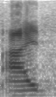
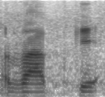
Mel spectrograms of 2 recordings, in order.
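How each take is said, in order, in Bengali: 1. শব্দটি স্বরধ্বনি দিয়ে শুরু হয়, R ছাড়া। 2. শব্দটি R ধ্বনি দিয়ে শুরু হয়। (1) "তারা র ধ্বনিটা উচ্চারণ করতে পারে না" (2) "রাতকে আইত বলে"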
